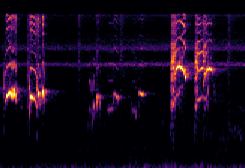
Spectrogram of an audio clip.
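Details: Loud lure song of a greater green leafbird, gacor and ngekek style with tengkek buto fill: two sharp chattering bursts, soft descending slurred whistles, then two more rasping bursts.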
